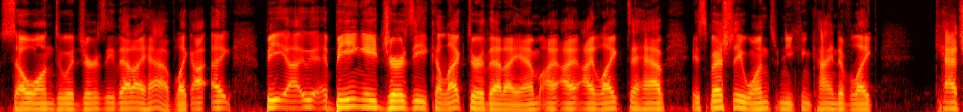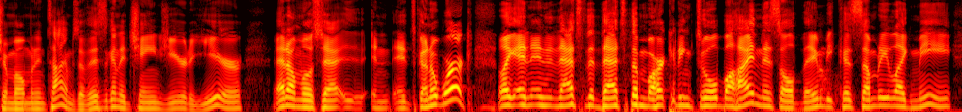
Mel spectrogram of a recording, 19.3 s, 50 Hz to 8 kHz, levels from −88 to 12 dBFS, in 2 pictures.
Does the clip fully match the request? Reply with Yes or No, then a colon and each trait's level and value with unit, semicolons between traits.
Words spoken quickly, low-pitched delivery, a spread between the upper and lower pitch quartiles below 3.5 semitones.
No: fast, 225 wpm; low, 125 Hz; average, 4.9 semitones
